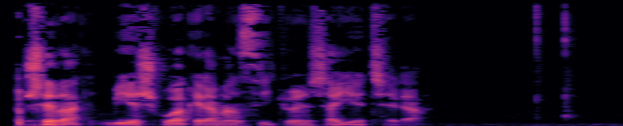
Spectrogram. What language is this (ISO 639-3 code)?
eus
